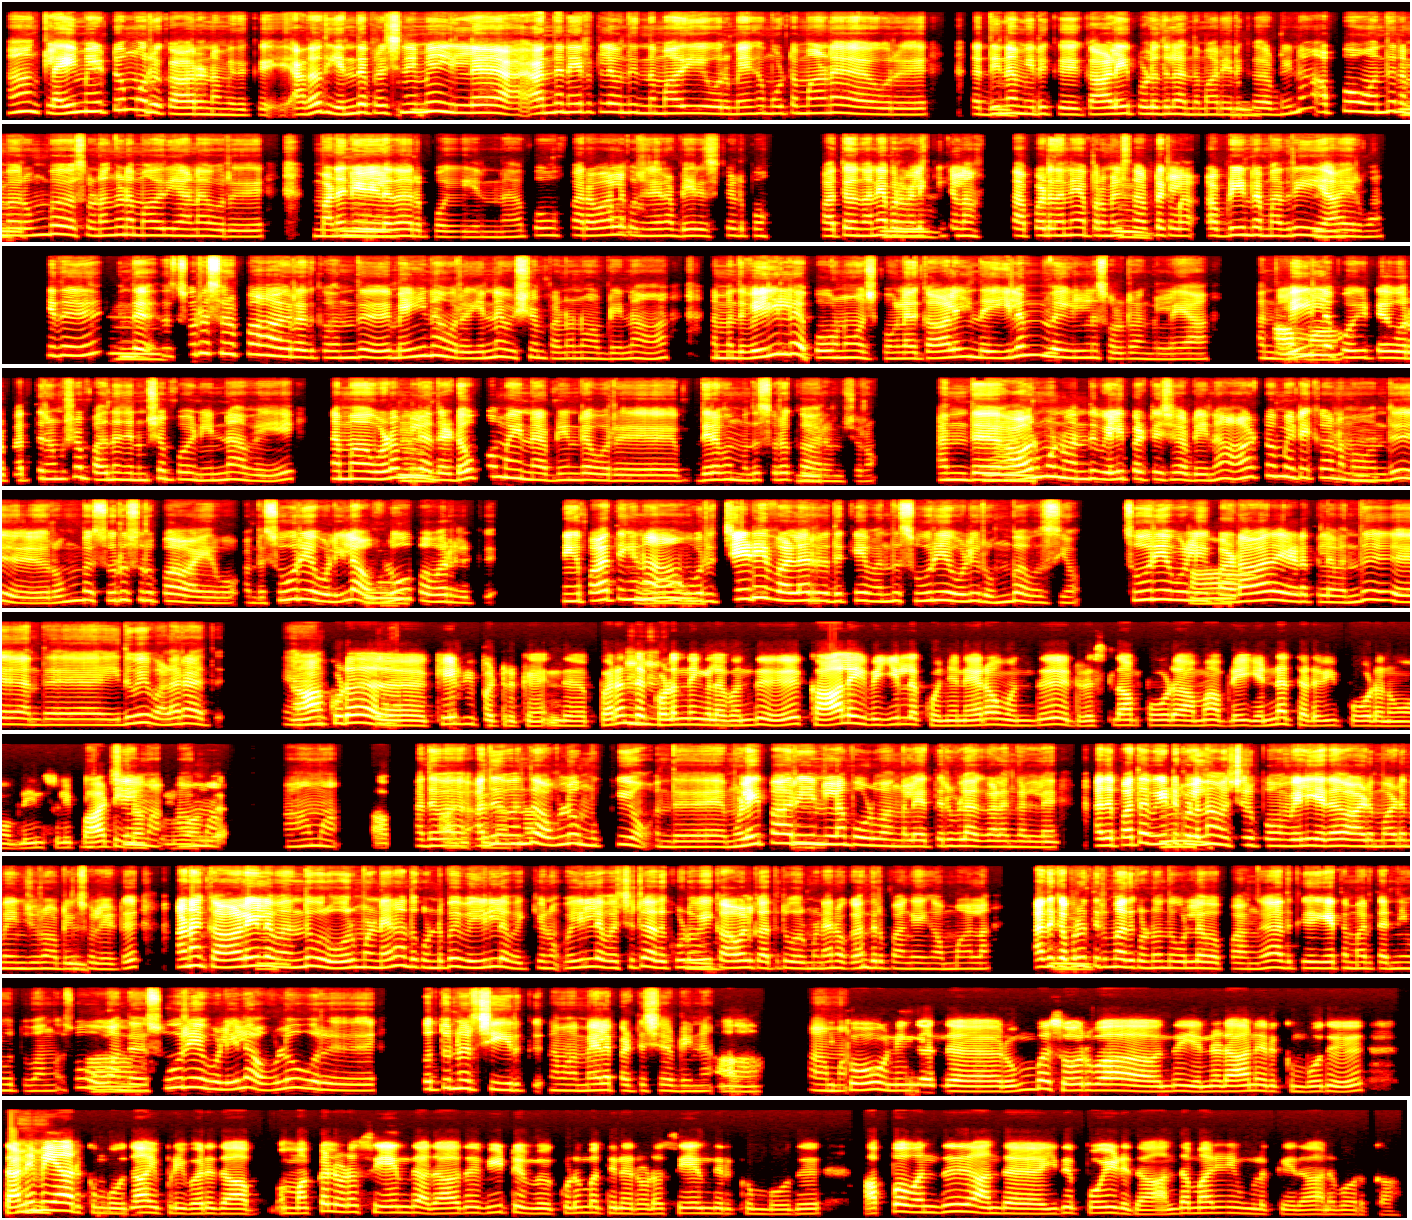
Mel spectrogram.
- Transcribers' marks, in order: other noise; other background noise; tapping; in English: "டோப்பமைன்"; in English: "ஹார்மோன்"; in English: "ஆட்டோமேட்டிக்கா"; chuckle
- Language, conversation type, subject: Tamil, podcast, ஒரு நாள் முழுவதும் ஈர்ப்பு இல்லாமல் இருந்தால் நீங்கள் என்ன செய்வீர்கள்?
